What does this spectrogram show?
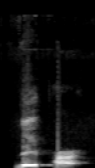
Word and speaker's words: leopard: Most times, people mispronounce these words as leopard, Leonard, Jeopardy, and Geoffrey. It is not Joe, but we have the sound in place of the EO.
